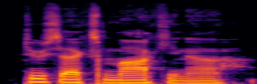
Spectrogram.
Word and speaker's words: Deus Ex Machina: Deus Ex Machina. That's how you pronounce that.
